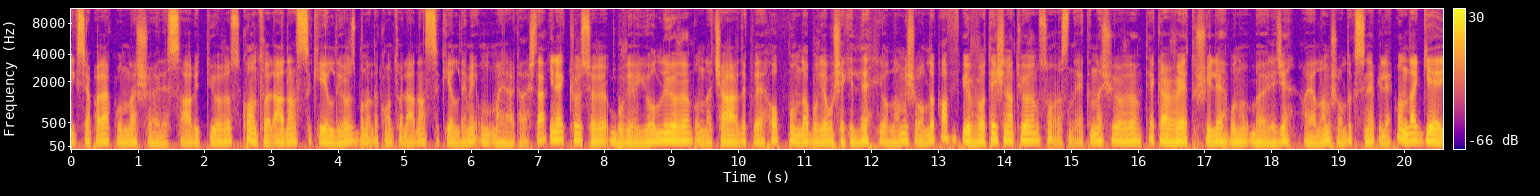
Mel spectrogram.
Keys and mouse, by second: 2.6 ctrl+a, 4.0 click, 4.4 ctrl+a, 6.4-7.5 shift+middle drag, 7.1 Tab, 7.3-9.9 typing, 7.5 click, 7.6-9.4 middle drag, 8.6 Tab, 12.1 KP_1, 13.4 middle click, 13.4 r, 14.8 shift+click, 15.0-20.5 shift+middle drag, 16.1 r, 18.5 z, 20.0 g.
